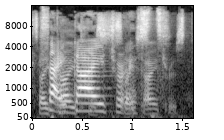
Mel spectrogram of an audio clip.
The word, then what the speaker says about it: psychiatrist: Psychiatrist. Is it like even the P is silent, isn't it? Yes.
